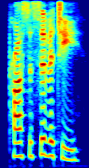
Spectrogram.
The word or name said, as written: processivity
